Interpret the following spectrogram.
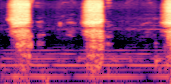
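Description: Three short swishes about a second apart, a scratchy 'shrrit' sweeping sound like a coconut-rib stick broom brushed across a roof, over a low steady music drone.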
